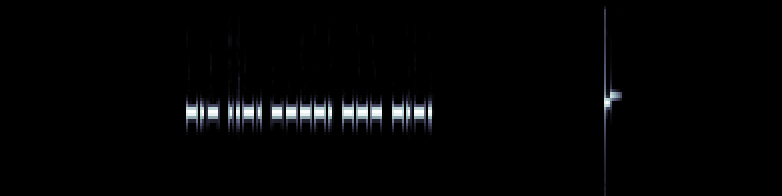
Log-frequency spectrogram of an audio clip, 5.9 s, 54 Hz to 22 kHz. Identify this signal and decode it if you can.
Morse code, heard as a keyed tone, about 41 wpm, 700 Hz. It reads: KF9OC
